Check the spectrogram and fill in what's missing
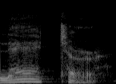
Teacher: All modern accents say things like nature, with a ch in the middle. But in Shakespeare's time, it was nater, with a t. The ch hadn't come in.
